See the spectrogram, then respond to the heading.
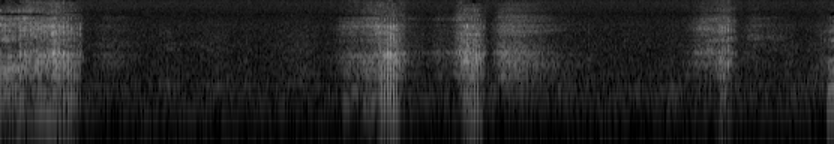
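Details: Loud snoring from a sleeping adult man (uncle); snoring.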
